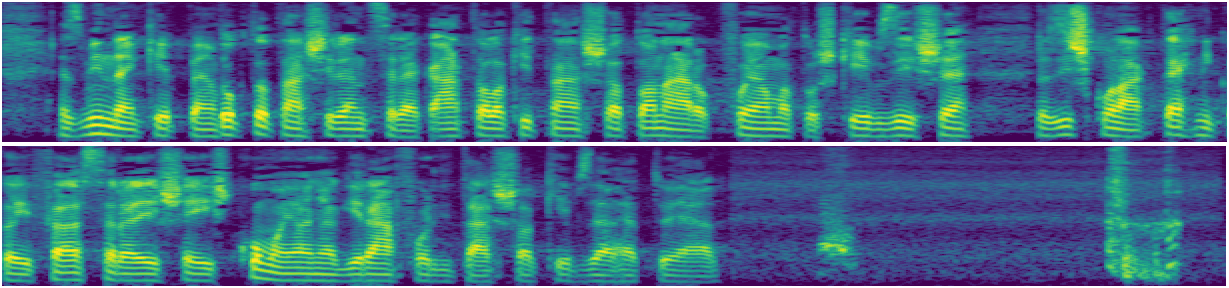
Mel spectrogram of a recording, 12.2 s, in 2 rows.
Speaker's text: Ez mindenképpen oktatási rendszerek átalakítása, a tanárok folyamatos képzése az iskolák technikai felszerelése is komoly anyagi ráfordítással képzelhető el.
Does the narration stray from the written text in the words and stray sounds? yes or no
yes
